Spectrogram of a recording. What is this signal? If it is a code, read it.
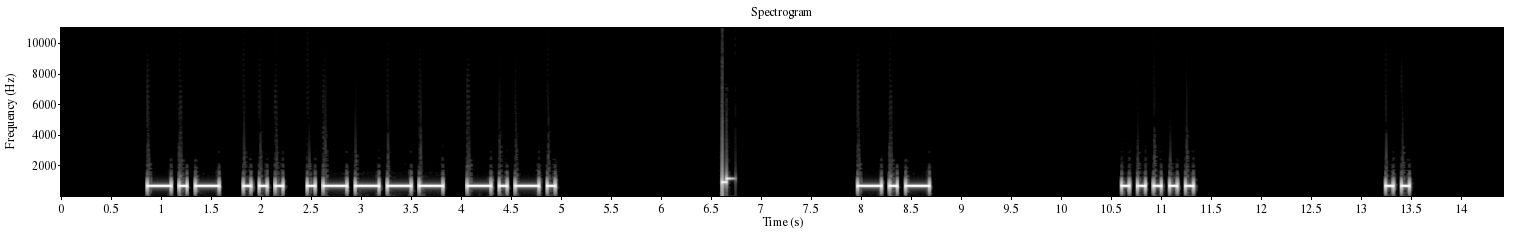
Morse code, heard as a keyed tone, about 15 wpm, spaced as for 7 wpm, 700 Hz. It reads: KS1C K5I
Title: USA Call Signs - 4 Characters - 8x Character Spacing - 15wpm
